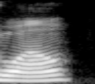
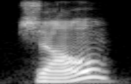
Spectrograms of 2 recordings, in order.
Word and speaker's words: João: I believe his name is pronounced João, Joao.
